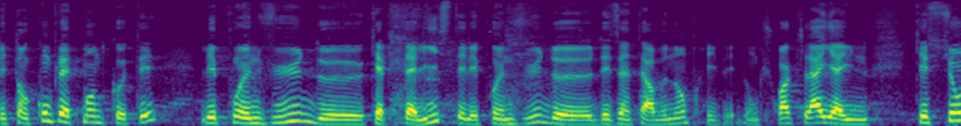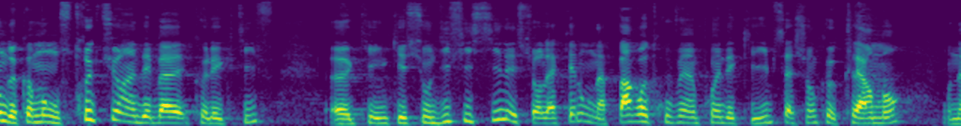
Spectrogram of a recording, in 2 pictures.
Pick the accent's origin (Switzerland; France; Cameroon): France; moi je suis français, hein, on a bien connu ça en France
